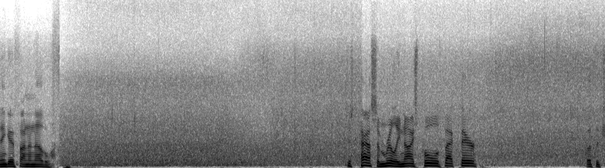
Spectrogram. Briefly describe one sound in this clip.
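A stream rushes and babbles over rocks.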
